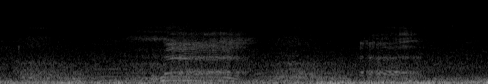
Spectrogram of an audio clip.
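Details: Sheep outdoors in nature, recorded in spatial audio with a Zoom H2n: one wavering, harmonic bleat lasting about a second, then a fainter bleat near the end, over steady low rumble.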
